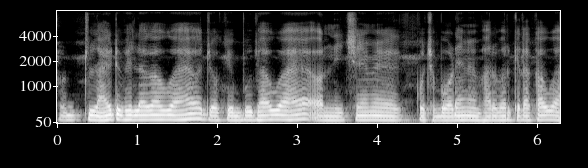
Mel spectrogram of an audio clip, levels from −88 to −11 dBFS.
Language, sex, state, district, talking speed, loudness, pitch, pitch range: Hindi, male, Jharkhand, Palamu, 220 wpm, -14 LUFS, 110 Hz, 105-115 Hz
